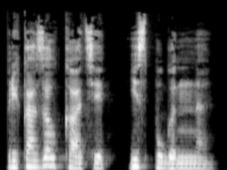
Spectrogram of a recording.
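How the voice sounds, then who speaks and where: A narrator reading a story aloud in steady audiobook narration. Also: mid-range voice, measured pace, no echo, clean studio sound.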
